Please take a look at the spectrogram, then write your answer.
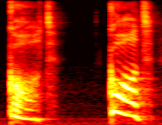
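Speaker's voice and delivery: greed dawning on him; awed. Acted. Fisherman seeing the gold coin, awed then excited. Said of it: "the fisherman's like".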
